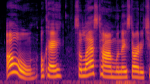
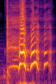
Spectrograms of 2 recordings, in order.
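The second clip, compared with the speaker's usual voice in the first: burst of high laughter; 17 dB louder than usual. Real, not acted. Laughing at her own outburst.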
